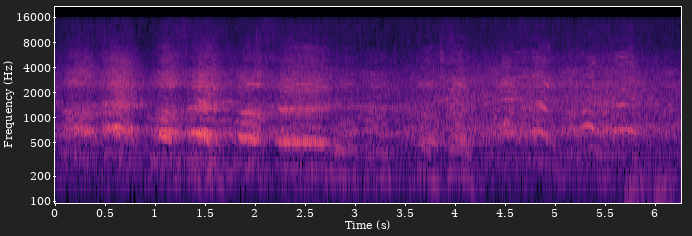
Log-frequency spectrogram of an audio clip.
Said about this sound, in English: We're at the Watford Arsenal game. Uh, it's a late kick-off. Everybody's clapping. Don't know why. Everybody's been in the pub. Like, even the kids are drunk. We're here. There's a lot of chanting.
